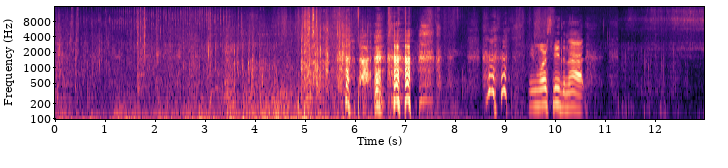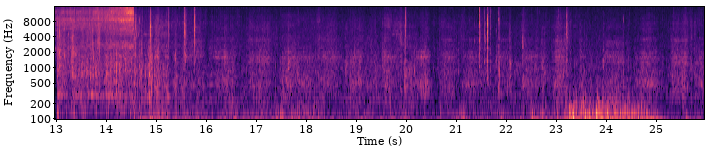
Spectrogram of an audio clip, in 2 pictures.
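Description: Bicycle tyres crunch and rumble over dirt and rock.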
